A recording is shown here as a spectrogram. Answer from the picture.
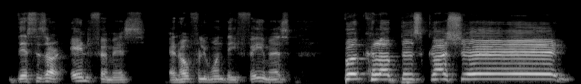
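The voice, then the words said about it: Imitates another person's voice. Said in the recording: “my impression of Oprah ... That was exactly the same.”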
